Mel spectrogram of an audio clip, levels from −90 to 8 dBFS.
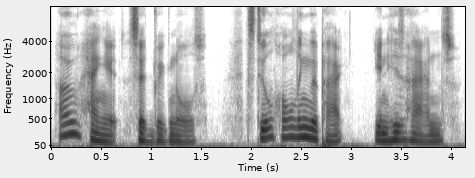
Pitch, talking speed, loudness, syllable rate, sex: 125 Hz, 175 wpm, -17 LUFS, 4.7 syllables/s, male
